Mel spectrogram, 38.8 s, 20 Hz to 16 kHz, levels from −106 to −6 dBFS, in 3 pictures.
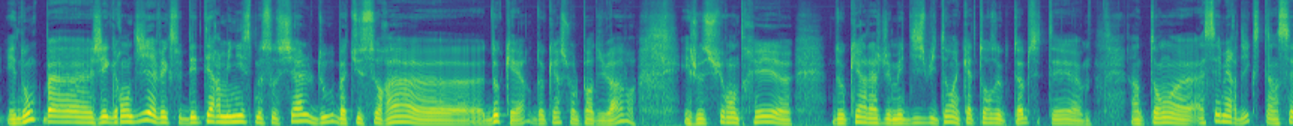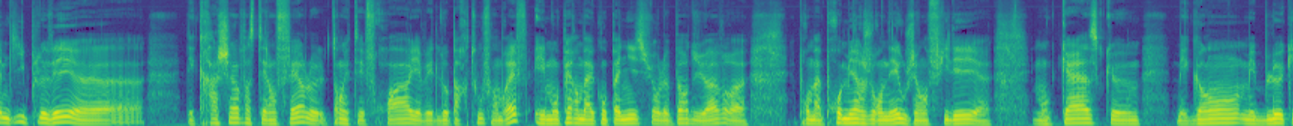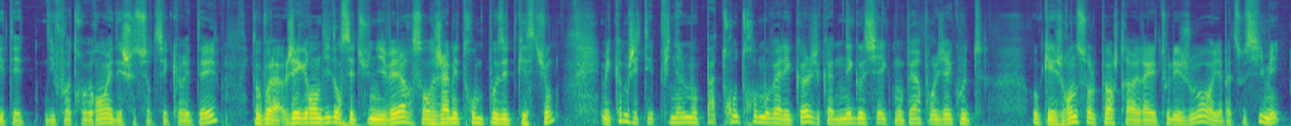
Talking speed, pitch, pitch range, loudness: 235 wpm, 125 Hz, 110-140 Hz, -18 LUFS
